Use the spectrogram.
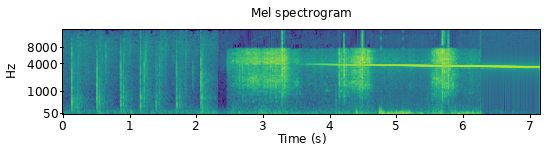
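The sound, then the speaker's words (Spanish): Falling-bomb whistle sound effect: a thin, high tone that slowly drops in pitch over several seconds, laid over loud rushing noise after a quick run of sharp taps. “¡Tú, bomba! ¡No caigas aquí, huélete por donde has venido! ¡Fea, bomba, fea! Pero si la bomba sigue cayendo, lo de gritar por la ventana ha sido un fracaso.”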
